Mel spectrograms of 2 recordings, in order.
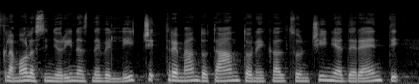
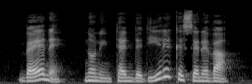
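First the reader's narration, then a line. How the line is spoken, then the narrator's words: Exclamation. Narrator (Italian): esclamò la signora Gradden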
